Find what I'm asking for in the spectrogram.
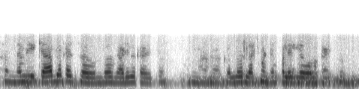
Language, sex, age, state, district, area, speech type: Kannada, male, 30-45, Karnataka, Raichur, rural, conversation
